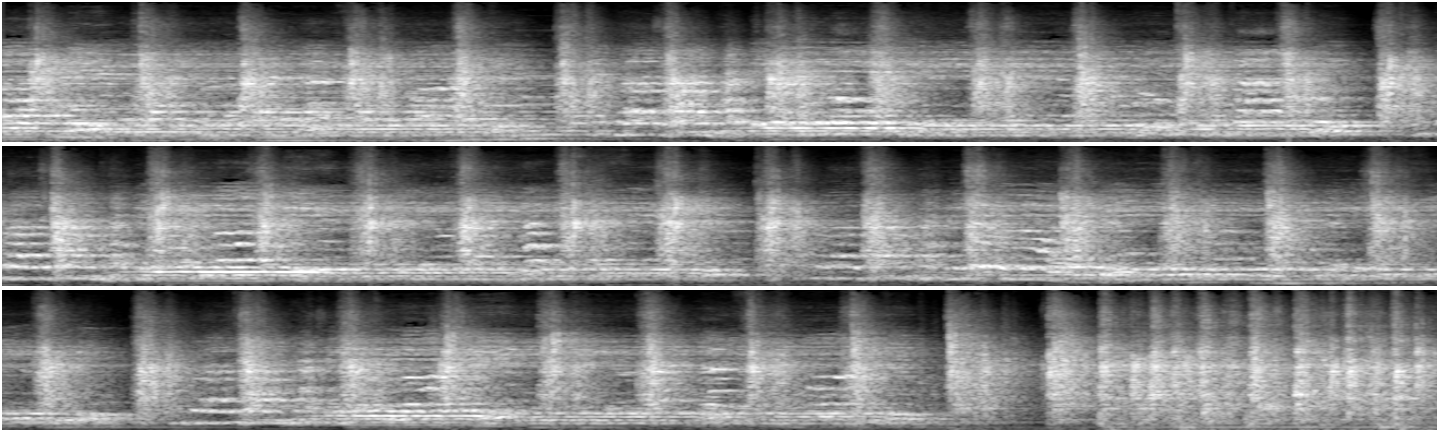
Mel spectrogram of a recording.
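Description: Large mixed choir singing in harmony, with hand-clapping on the beat about twice a second.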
